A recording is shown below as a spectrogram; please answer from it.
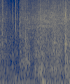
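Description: Foam packaging crinkles and rustles briefly as it is pulled away from an electric skateboard, a short, soft crunching close by.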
